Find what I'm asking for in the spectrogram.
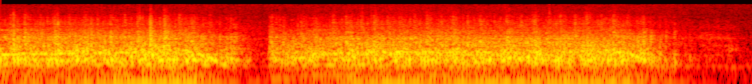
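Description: A sewing machine runs steadily, stitching a zipper into a bag made from recycled jeans, with a dense mechanical whir close by, one brief pause partway through, then the motor winds down near the end.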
